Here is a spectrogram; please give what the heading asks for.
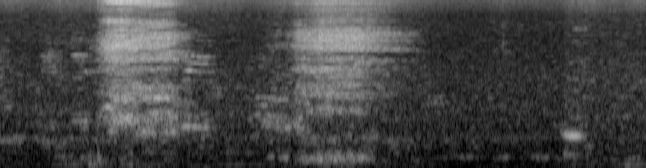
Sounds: Sigh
